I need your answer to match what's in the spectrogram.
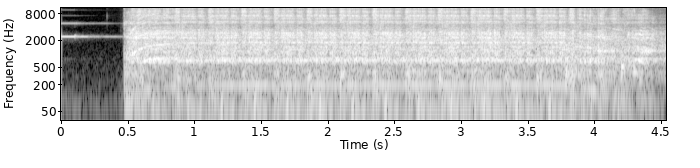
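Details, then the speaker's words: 2008 Honda Rancher 420 ATV cranked to check for spark with the throttle position sensor disconnected and no pulse reaching the coil: high starter whine with uneven compression pulses about four a second, never fires; no spark, cranks but no start. "nothing at all let's see when I if I hold it if I get anything no spark"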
